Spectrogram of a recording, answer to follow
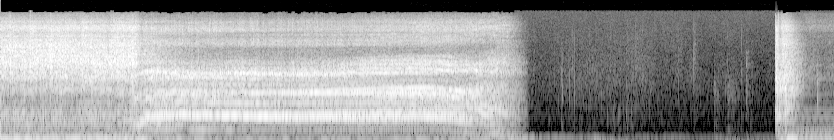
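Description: Heavy metal song ending on a male singer's long held, high sung note over a sustained backing chord, lasting about three and a half seconds and dipping in pitch as it stops. A few seconds of near silence follow, then a short loud burst of sound near the end.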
